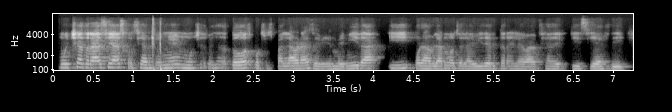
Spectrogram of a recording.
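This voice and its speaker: Low-voiced woman moderator in echoey room. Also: steady tone, brisk, few pauses, darkish tone, a little hiss or hum. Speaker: workshop moderator. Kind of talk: formal event hosting.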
